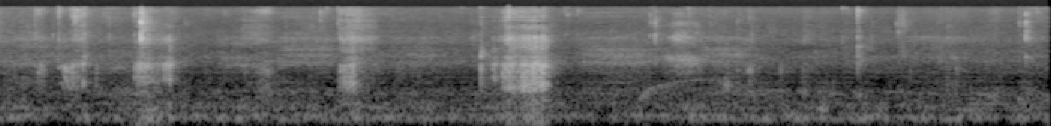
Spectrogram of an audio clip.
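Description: A toddler eating: a few short, separate mouth and chewing sounds, the loudest about four seconds in.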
